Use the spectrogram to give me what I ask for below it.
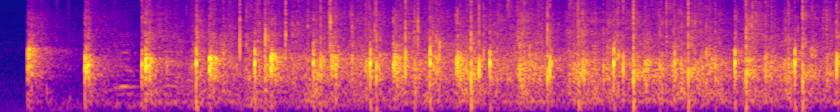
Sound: everyone applauding

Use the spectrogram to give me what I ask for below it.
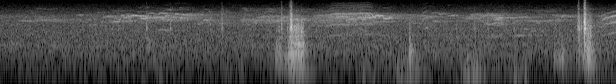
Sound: birds chirping

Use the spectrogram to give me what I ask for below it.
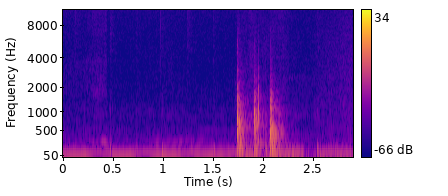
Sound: knock on door

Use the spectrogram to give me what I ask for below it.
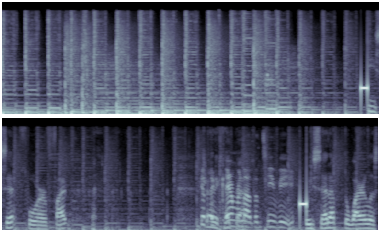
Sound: laugh

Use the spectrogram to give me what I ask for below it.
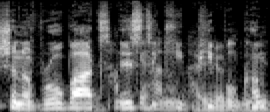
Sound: Korean

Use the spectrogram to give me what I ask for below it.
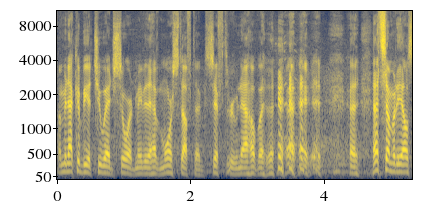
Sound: he laughs

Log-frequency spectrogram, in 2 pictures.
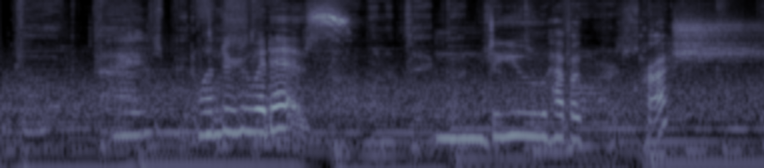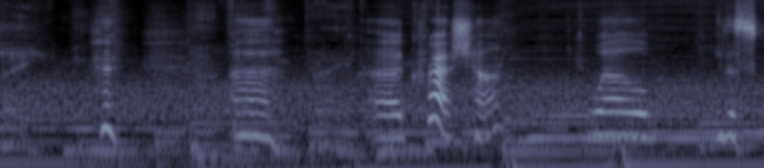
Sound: chuckles

